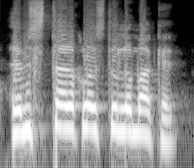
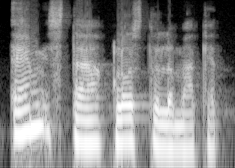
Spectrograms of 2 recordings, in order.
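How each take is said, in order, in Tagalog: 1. Kaswal ang pagkakasabi, pinaikli ang mga anyo ng salita. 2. Maingat ang pagkakasabi, buo ang mga anyo ng salita. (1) "in their accent, kapag narinig mo sila, ganito nila isasabihin" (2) "Pero for formal, ito yon yung nasa taas. Ulitin natin ha"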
